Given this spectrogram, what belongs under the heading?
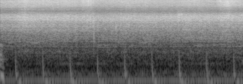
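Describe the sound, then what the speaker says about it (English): Tofu searing in a hot pan, giving a loud, steady, close sizzle with soft regular ticks repeating about twice a second. "And I'm just going to sear the tofu"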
